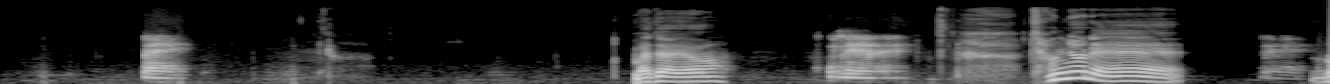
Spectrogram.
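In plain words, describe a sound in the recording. A middle-aged woman speaks with animation into a close microphone, in short bursts.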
